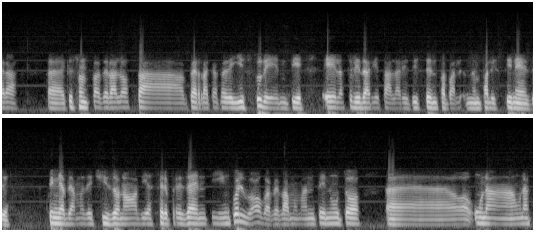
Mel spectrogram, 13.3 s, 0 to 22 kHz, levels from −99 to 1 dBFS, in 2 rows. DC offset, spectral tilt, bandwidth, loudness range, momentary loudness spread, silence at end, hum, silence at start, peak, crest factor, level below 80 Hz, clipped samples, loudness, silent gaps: under 0.1%; -8.5 dB/octave; 5.4 kHz; 2 LU; 8 LU; 0.05 s; none; 0 s; -10 dBFS; 16 dB; -56 dBFS; under 0.1%; -26 LUFS; none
